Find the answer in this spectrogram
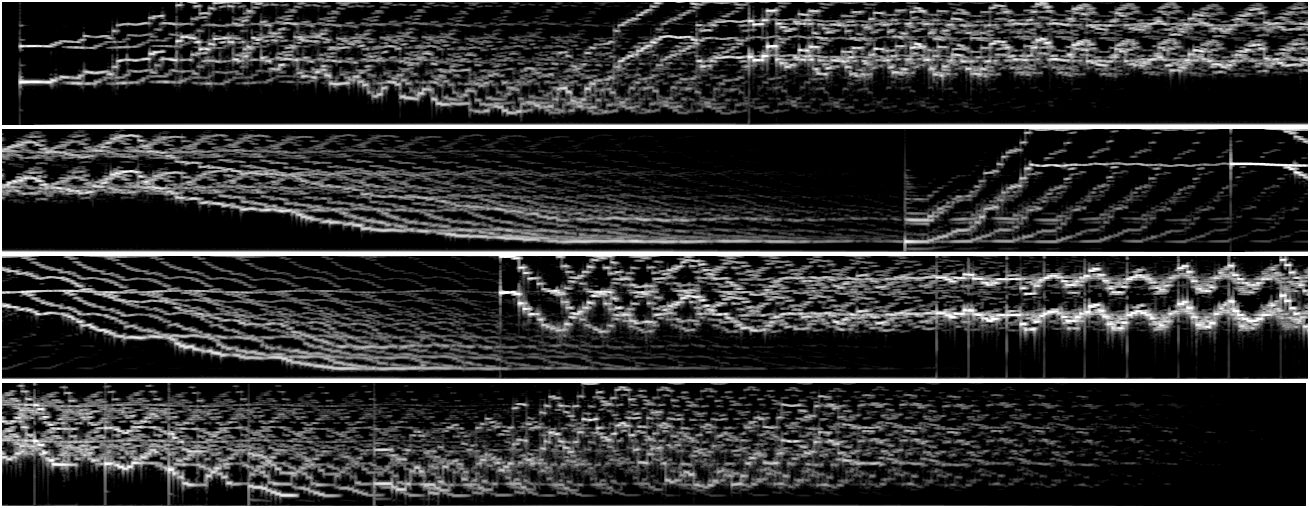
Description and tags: Sick Synthetic Shooting Stars
A trippy FM bell / shooting star effect
effect, fall, FX, glissando, glitter, pitch, rise, shimmer, space, starfall, stars, synth, trippy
